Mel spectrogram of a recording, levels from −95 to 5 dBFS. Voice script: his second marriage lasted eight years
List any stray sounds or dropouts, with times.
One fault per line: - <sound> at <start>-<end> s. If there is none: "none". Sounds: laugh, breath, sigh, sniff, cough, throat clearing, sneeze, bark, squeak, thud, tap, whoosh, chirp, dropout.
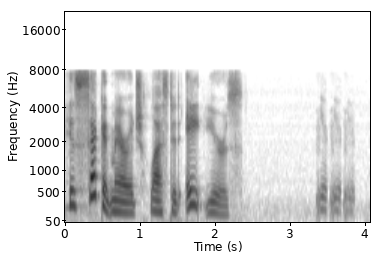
- laugh at 3.3-3.9 s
